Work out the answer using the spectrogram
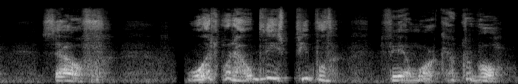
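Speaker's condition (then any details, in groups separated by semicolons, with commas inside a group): Cerebral palsy; voice audibly affected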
